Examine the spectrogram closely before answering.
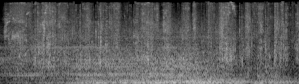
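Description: A swarm of giant scorpions leaping from a river, clicking and chittering, a dense, continuous mass of dry, woody clicks and crackles that stays loud throughout, with no voices.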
